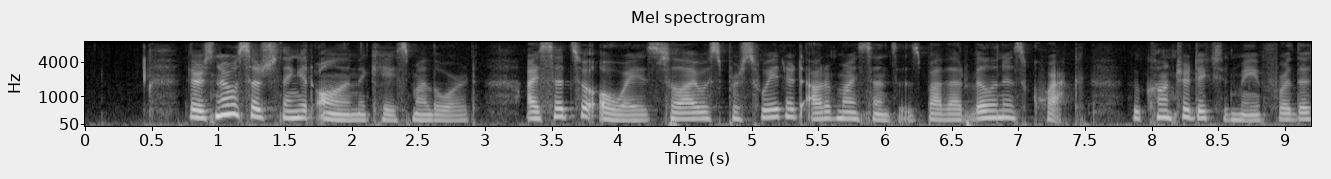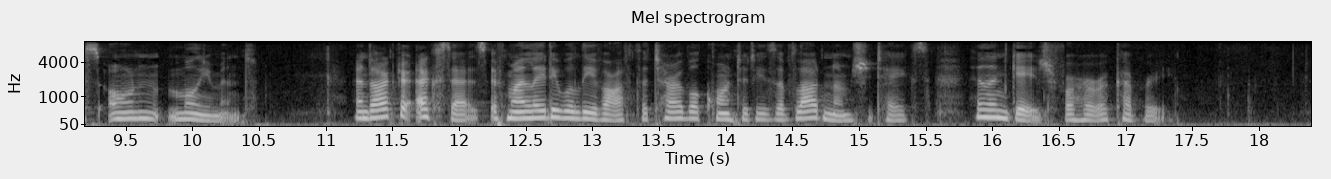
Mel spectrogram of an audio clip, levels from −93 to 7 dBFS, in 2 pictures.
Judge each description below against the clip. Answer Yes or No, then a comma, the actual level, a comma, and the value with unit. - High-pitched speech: No, medium, 175 Hz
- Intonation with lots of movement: No, average, 4.9 semitones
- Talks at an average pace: Yes, average, 185 wpm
